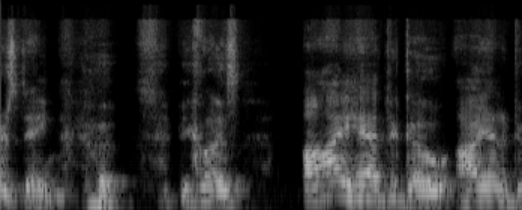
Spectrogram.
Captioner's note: laughter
